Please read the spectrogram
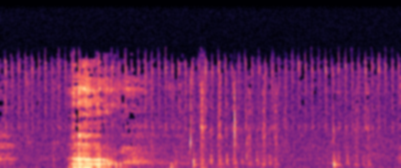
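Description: A short voiced exhale about a second in, falling in pitch, followed by a coin scraping across a scratch-off lottery ticket, with a few small clicks.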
